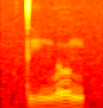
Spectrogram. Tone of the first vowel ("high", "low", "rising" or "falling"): low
